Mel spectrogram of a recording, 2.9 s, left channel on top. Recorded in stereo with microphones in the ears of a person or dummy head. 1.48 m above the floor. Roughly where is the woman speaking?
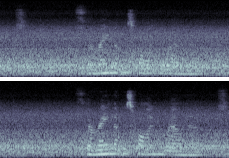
Right.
